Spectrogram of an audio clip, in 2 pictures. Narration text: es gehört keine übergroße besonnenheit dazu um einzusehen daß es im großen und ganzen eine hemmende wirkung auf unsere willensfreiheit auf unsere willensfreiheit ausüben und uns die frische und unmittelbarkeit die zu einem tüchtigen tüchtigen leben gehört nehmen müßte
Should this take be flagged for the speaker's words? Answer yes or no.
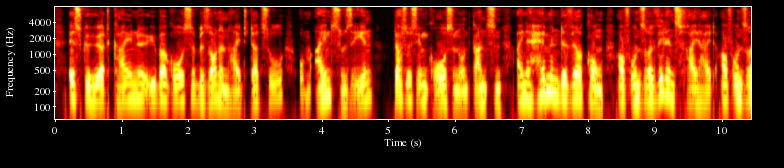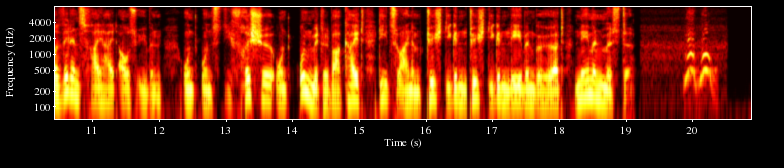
no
